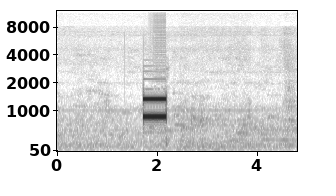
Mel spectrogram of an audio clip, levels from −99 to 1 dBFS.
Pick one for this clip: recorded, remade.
recorded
